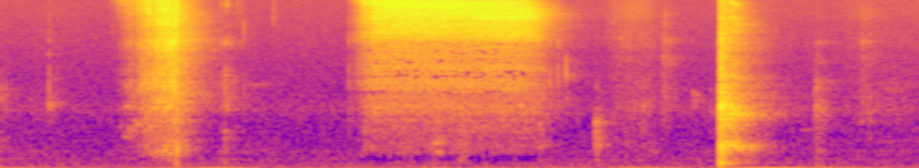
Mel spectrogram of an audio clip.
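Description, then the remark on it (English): Sparklers and a couple of firecrackers fizzing in place of a promised exploding ring: a short burst of hiss, then a steady bright sizzle for about a second, followed by a sharp crack that trails off into a fading fizz. “Sparklers and a couple firecrackers, and that's it.”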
